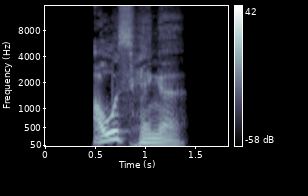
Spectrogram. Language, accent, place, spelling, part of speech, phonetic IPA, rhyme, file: German, Germany, Berlin, Aushänge, noun, [ˈaʊ̯sˌhɛŋə], -aʊ̯shɛŋə, De-Aushänge.ogg
- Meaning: nominative/accusative/genitive plural of Aushang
